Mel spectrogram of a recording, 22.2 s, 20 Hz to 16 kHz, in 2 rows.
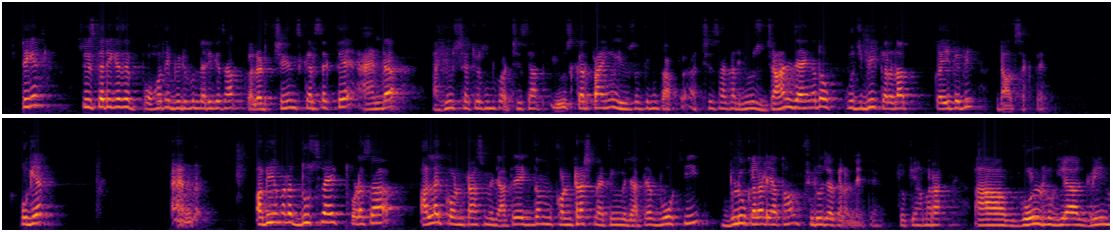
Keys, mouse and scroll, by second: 0.0 ctrl+d, 0.2 ctrl+space, 0.4 ctrl+click, 0.9 space, 3.8-7.5 ctrl+drag, 7.5 space, 7.7 ctrl+click, 11.7-12.0 scroll up 1, 12.0 ctrl+space, 12.2 ctrl+click, 12.5 ctrl+space.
